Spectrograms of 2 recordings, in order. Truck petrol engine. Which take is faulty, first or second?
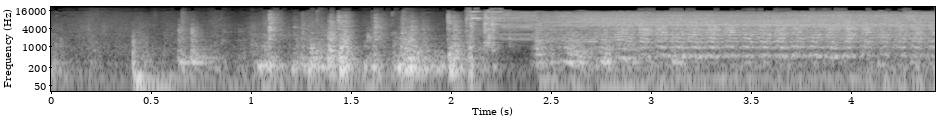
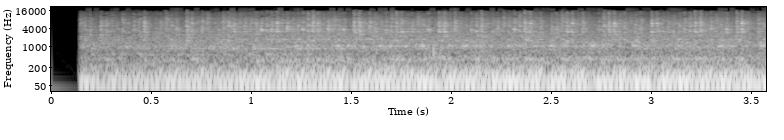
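first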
